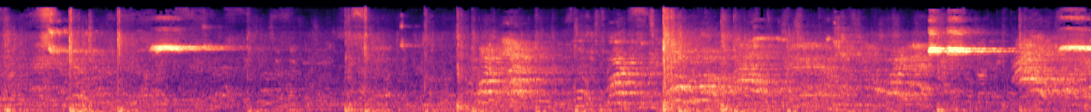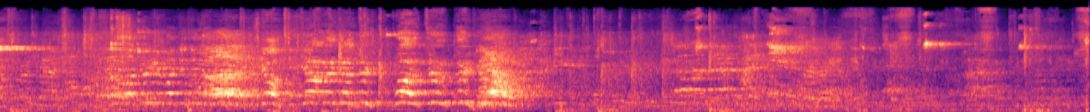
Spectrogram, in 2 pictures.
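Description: Young men talk and call out in a large echoing gym.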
